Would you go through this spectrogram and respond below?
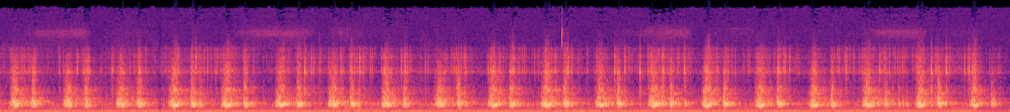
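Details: Loud musical first heart sound.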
